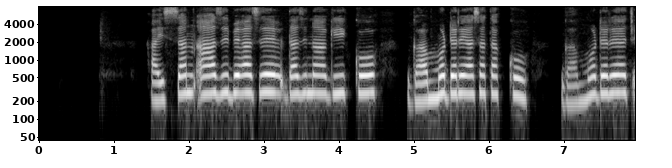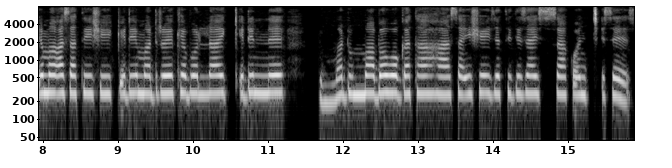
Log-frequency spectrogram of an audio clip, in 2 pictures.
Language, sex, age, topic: Gamo, female, 36-49, government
